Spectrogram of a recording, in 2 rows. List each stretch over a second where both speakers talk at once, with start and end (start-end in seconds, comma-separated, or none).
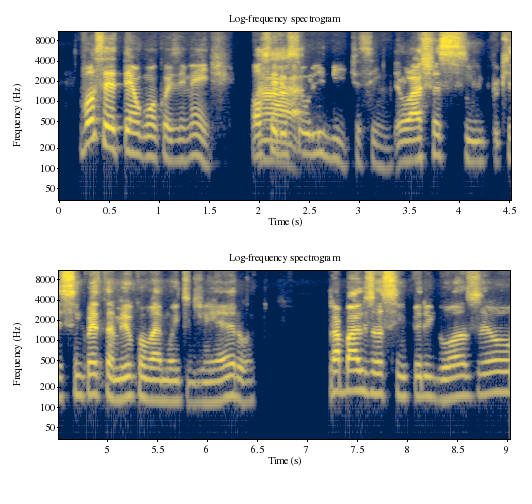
none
